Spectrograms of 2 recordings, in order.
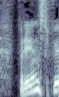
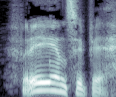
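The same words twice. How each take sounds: First: Said in the usual way. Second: Drawn-out, higher doubtful "принципе"; sceptical echo. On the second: A narrator's reading. Larsen throws the captain's words back at him, drawn out and sceptical. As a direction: stretch "принципе" out, then let it fall.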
